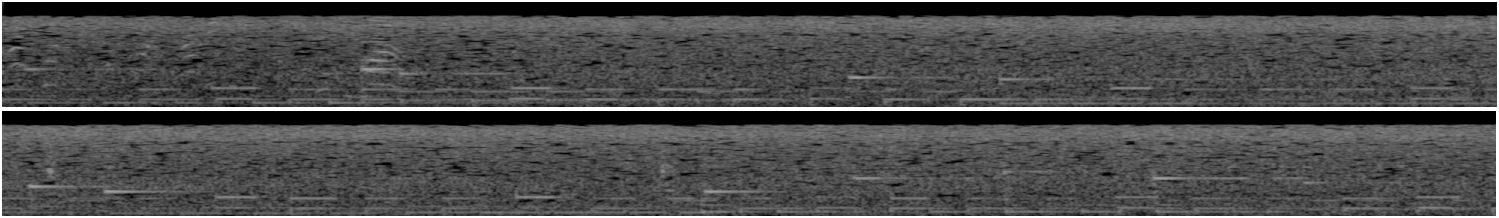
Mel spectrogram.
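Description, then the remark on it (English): A dense, steady roar of a lot of water rushing over the spillway of a large dam, loud and unbroken for the whole stretch, with faint tonal sounds buried beneath the torrent. “This is a spillway of a dam. It's a large dam. There's a lot of water coming.”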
